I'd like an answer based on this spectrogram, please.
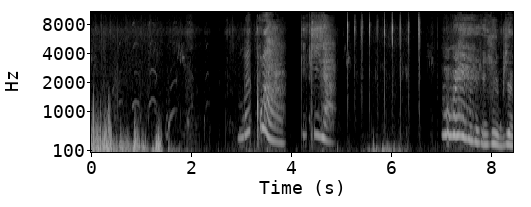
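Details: Akita Inu puppies on their first steps outside give drawn-out, tonal whines that slide downward in pitch, one burst midway and a longer wavering one at the end, with a woman speaking French early on and rustling between calls.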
